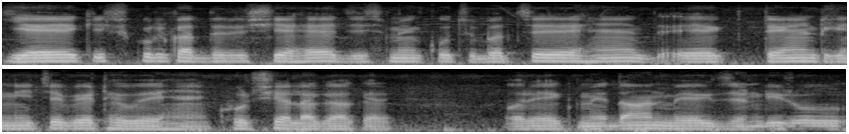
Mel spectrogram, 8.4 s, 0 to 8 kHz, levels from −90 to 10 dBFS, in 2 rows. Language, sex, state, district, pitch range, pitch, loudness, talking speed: Hindi, male, Rajasthan, Bikaner, 100-115 Hz, 110 Hz, -18 LUFS, 200 wpm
